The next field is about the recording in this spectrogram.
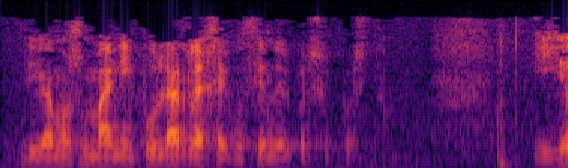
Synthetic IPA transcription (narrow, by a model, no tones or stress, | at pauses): d̪iɣamo̞zmãnipulaɾlae̞xe̞kuθjo̞nd̪e̞lpɾe̞supwe̞st̪o̥ | iʝo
